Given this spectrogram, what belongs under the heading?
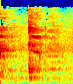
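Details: Person who says they are sick, in hot weather: a single short, sharp cough burst in a quiet room.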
